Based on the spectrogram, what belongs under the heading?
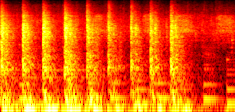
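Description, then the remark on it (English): Seven or eight loud, sharp thuds in a steady rhythm as a burger patty is smashed flat with an improvised tool instead of a hamburger press, each hit bright and slapping, with no talking. “When you don't have a hamburger presser, you have to improvise.”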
